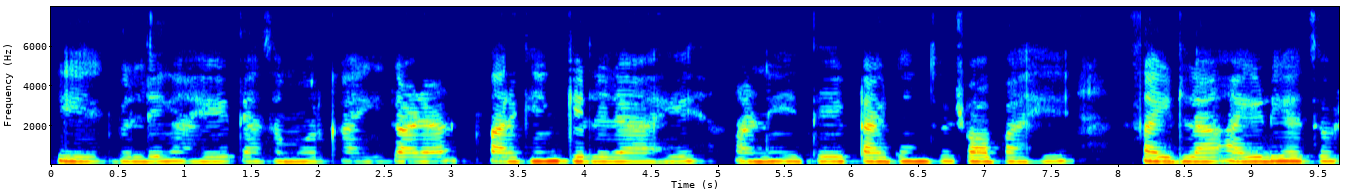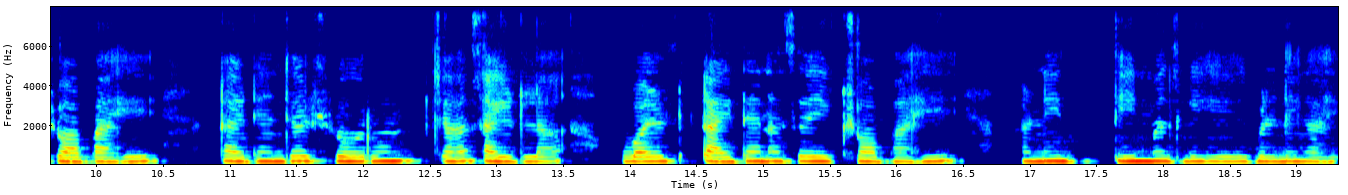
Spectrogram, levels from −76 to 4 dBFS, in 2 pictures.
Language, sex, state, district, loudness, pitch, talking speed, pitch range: Marathi, female, Maharashtra, Dhule, -19 LUFS, 230 Hz, 120 wpm, 225-235 Hz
